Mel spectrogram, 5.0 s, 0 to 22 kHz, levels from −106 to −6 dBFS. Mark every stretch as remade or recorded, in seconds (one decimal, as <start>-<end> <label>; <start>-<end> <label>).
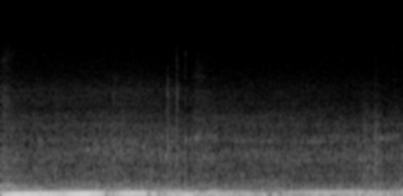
0.0-5.0 recorded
